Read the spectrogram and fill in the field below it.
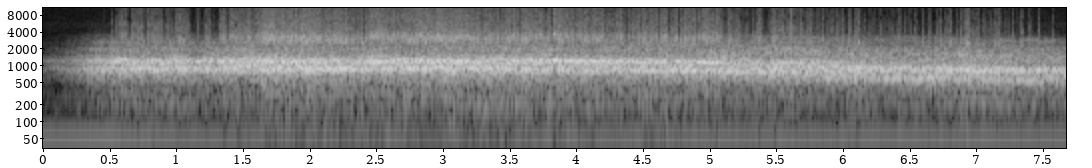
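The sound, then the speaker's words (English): A crowd sound effect, played as it was recorded: a loud crowd roar swells in within the first moment, then holds steady, many voices blurred into one dense, continuous din with no individual words standing out. “Here is a sound effect of a crowd. We are going to play it for you as it was recorded.”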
